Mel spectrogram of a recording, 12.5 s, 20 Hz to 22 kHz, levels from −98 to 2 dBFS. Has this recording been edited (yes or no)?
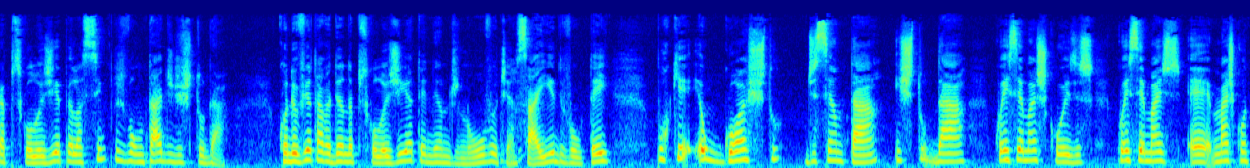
yes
